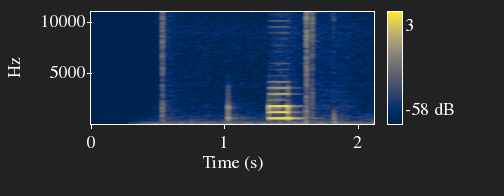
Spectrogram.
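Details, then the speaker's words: Faint clicks, then a short electronic beep as a Nonin RespSense capnograph monitor powers on via its on/off button, before its brief self-test. "turn on the r monitor by pressing the onoff button in the upper right corner until you hear a"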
